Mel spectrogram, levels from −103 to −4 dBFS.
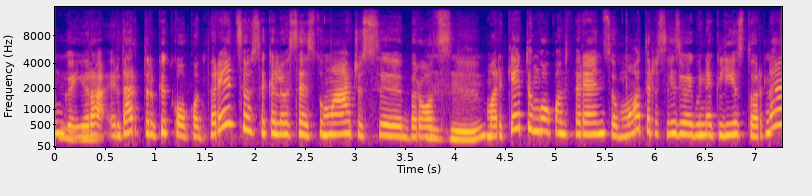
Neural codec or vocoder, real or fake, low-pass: none; real; 14.4 kHz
